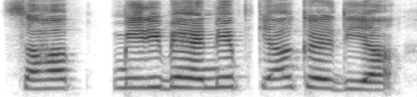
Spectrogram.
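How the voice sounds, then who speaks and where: A woman's voice: high voice, fairly even intonation, a bit bright, no echo, studio quality. A woman voicing a frightened young man who pleads for his sister. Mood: pleading. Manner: pleading, fearful.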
